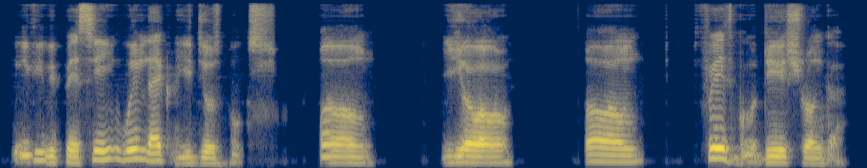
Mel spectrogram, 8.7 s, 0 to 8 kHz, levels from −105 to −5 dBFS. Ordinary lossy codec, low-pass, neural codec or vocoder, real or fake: none; 7.2 kHz; codec, 16 kHz, 1 kbps, FunCodec, trained on LibriTTS, 50 frames a second; fake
